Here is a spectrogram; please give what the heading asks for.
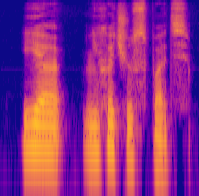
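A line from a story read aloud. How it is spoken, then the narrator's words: Quiet. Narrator (Russian): Ева тихо сказала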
